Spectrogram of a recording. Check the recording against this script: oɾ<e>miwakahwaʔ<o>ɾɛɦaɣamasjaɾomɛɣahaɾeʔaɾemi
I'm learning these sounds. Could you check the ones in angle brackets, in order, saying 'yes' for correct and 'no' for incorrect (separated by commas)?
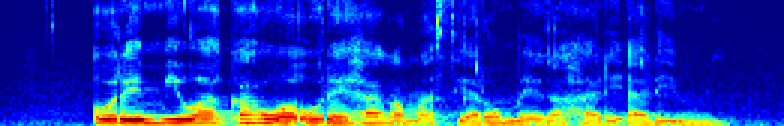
yes, yes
